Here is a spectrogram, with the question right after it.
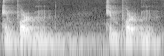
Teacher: Es una I sutil, una I como con boca de E, pero no llega tanto a ser E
